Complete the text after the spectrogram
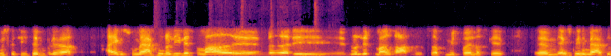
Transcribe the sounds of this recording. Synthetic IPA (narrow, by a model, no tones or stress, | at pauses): husɡ̥ɐæsiːt͡sʰe̝d̥em̩pʰɒ̥̽ehøɐ̰̥ | ʔɑjɑ̈kʰæsɡ̥umæɐɡ̥ənudɑliːle̝d̥fɒ̽mɑ̈ːð̞̩ˠøʋæhe̝ð̰ˠɐd̥e̝nu̥ɑled̥fmɑ̈ŋəʁɑ̈d̥ləsɒpmid̥fɒ̽eld̥ɐsɡ̥ɛ̰ːb̥ | ømjɑkæsɡ̥ue̝ːnlimæɐɡ̥əde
